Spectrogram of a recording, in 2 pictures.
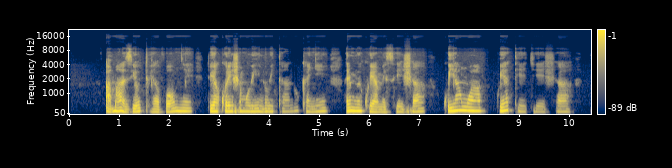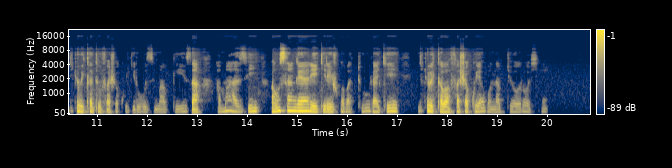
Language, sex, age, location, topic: Kinyarwanda, male, 18-24, Kigali, health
